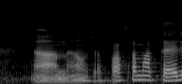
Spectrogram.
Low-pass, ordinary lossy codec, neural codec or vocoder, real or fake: none; none; codec, 16 kHz, 16 kbps, FunCodec, trained on Chinese and English, 50 frames a second; fake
